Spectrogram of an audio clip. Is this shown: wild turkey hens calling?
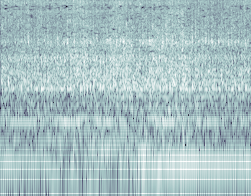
no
